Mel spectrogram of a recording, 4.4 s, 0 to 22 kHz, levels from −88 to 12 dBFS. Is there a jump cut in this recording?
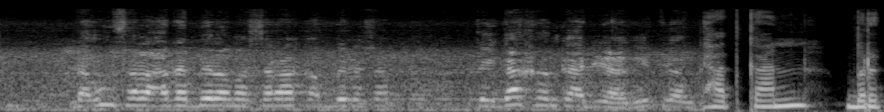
yes; 1 cut; at 3.5 s

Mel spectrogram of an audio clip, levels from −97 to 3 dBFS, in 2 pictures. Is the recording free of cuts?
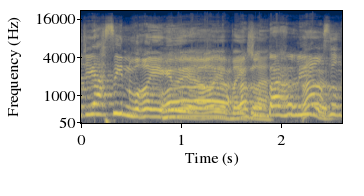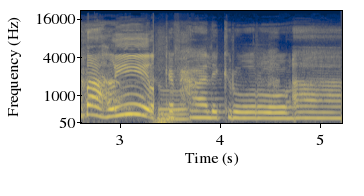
no; 1 cut; at 3.3 s

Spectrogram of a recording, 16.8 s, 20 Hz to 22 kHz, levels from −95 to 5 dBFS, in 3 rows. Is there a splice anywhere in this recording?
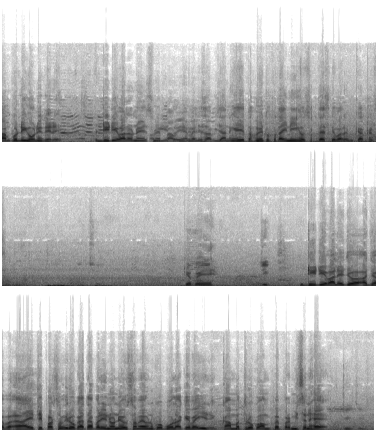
yes; 1 cut; at 2.8 s

